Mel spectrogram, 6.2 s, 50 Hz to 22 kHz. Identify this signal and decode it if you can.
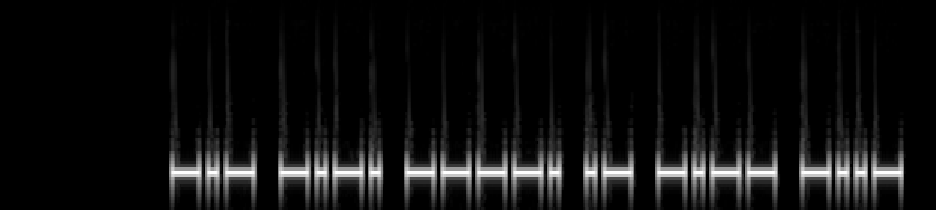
Morse code, heard as a keyed tone, about 20 wpm, 700 Hz. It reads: KC9AYX
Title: USA Call Signs - 6 Characters - 2x Character Spacing - 20wpm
